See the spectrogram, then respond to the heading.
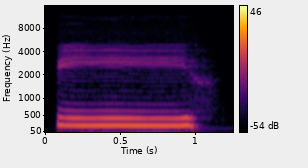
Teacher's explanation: یا ساکن ہے فا کے بعد تو اس کو پڑھیں گے ایک الف کی مقدار لمبا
